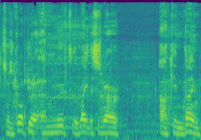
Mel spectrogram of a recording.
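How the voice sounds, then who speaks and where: Over noticeable background noise, a man speaks with ordinary pitch variation. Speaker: cycling vlogger. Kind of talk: casual vlog narration. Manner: fast.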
